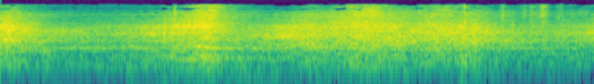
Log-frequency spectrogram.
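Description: Road traffic: cars passing one after another, each a rise and fall of tyre and engine noise, with a brief falling engine note about a second and a half in.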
